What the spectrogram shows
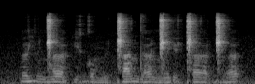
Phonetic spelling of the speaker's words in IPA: ə˧˥ j ɨ˩˧˩ ŋ͡ǁ ɐː˧˩ pʲ ɛ˧˥ ɡ o˧˩ m ɨ˩˧˩ ǁ a˧˥ n d ɐː˩˧˩ ŋ͡ǁ ɪ˩˧˩ ɾʲ ɐ˩˧˩ ǁ ɐː˧˩ ɡ͡ǁ ɐ˧˥

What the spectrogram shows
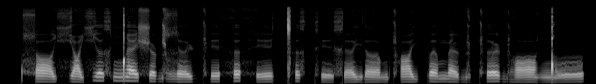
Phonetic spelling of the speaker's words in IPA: ɬ ɒː˩ ç ɑ˩ ç əː˥ x ŋ͡ǃ æ˥ ʃ ɒ˧ ɖ ɮ əː˩˧ j ʈʰ ɪ˩˧ h ə˥ h ɪː˩˧ ǀʰ ə˥ x kʰ ɪː˩ x ɾ ɜ˩˧ j ɾ ʌː˩˧ m ʈʰ ɑ˧˥ j p ɜ˥ m æ˧ ɖ ə˧ ʈʰ əː˥ ɖʱ ɒː˧ ŋ͡ǃ ʊː˧˥

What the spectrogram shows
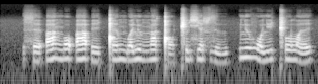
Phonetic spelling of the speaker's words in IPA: s ɛ˩˧ ʔ a˧˥˧ ŋ ɔ˥ ʔ a˧˥˧ ʔ e˩˧ ǃ ɛ˧˥˧ ŋʷ a˧˥ lʲ ɔ˧ ŋ a˥˩ ǃ ɔ˩˧ ǁ ɨ˧˥ ɕ ɛ˧˥˧ ɬ z ɨ˩˧ | lʲ o˥ v ɔ˩˧ lʲ e˥˩ ǁ o˧ lˠ e˩˧

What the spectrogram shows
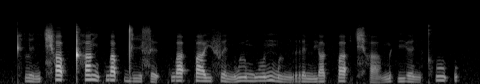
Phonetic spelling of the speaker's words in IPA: kʰ l i˩˦ n t͡ɕʰ a˥˩ p̚ kʰ a˥˩ ŋ k w a˥˩ p̚ d iː˧ s e˨˩ ʔ k w a˥˩ ʔ p a˧ j f e˨˩ n w ɯː˧ m w u˦˥ n m ɯː˨˩ ŋ r e˧ n j a˦˥ k̚ p a˥˩ ʔ t͡ɕʰ a˩˦ m | j e˨˩ n kʰ u˥˩ ʔ

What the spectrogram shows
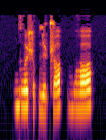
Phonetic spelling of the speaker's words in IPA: ɡʱ ʊ ʂ ʊ p lʲ u ʈ͡ʂ ɔ | bʱ ɔ

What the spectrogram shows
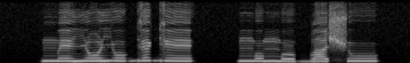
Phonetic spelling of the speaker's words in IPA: m e˧ j ɔ̃˦ j o˦ ɡ ɛ˦ ɡ e˧ | m o˧ m o˨ b a˧ ʃ u˧

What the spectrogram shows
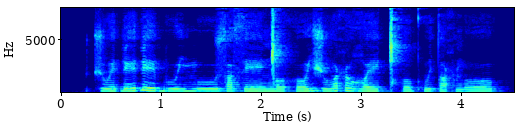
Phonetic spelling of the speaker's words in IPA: t͡ʃ u e̯ ɗ e ɗ eː b uː j m uː s ɒ s eː ŋ͡ǀ o h o j ʒ u o̯ ħ u ʁʷ eː ǀʰ o kʷʼ i t ɒ ħ ŋ oː

